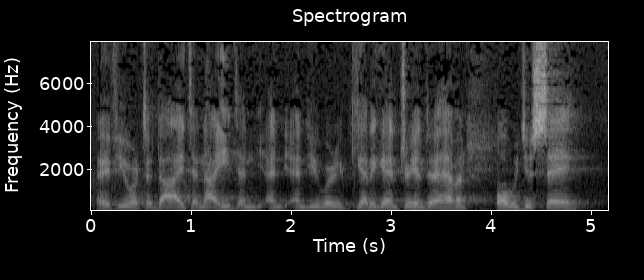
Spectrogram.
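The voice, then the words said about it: Non-local accent. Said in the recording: “he has an accent. He's not from here around here.”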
